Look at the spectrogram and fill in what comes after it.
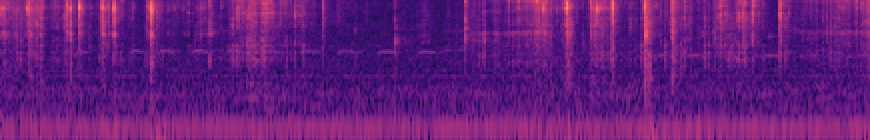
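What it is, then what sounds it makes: Glycerin soap bar being cut. A utility blade scrapes small cubes off a solid orange translucent glycerin soap bar with pink glitter, scored in a grid pattern and held in a hand with long painted nails. Quick, dry, crinkly scraping and crackling clicks with bright high edges sound over a low steady hum, with sharper snaps standing out at intervals.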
